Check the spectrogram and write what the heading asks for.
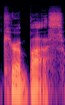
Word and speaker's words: Kiribati: Hey, by the way, it's spelled Kiribati. We pronounce it Kiribati.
